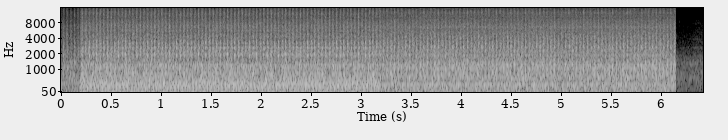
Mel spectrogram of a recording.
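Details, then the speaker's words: VW Transporter T5 diesel idling: heavy, uneven throbbing rumble about four pulses a second with cabin vibration from a shaking belt tensioner; noise fades when revved and returns off throttle, caused by a seized alternator overrunning pulley. "on top of all this sound I'm also getting a ton of vibration from the cabin obviously those bits of uh belter vibrating in the way"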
